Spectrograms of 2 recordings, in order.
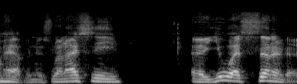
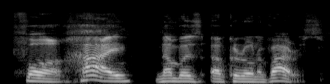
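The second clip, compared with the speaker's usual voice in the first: ordinary talk, nothing marked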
